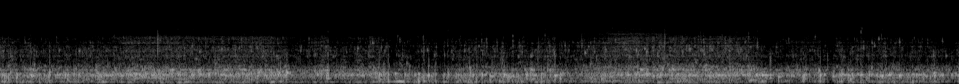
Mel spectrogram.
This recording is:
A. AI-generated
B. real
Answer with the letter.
B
